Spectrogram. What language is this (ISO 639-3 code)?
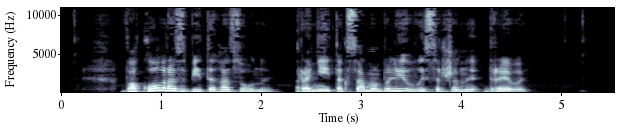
bel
